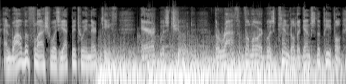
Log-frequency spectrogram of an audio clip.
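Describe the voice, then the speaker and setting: A man narrating scripture from a script in a measured, solemn manner. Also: mid-range voice, rough recording.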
